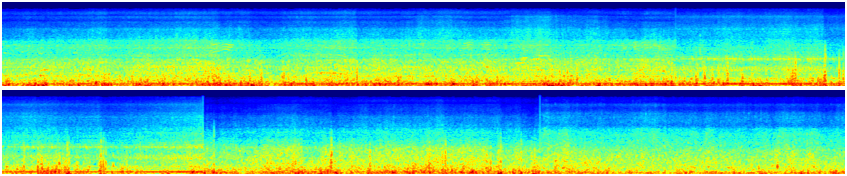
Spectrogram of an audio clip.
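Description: Water rushes and splashes against the hull.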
